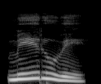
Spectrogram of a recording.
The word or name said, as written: ಮೇರುವೆ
